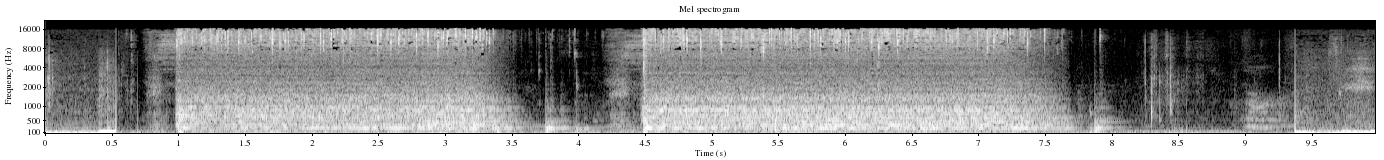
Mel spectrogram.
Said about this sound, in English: That was the sink running.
